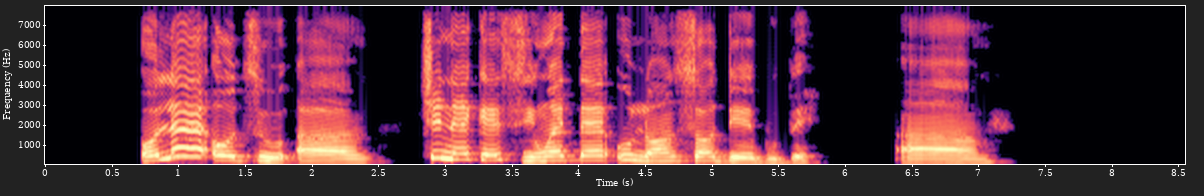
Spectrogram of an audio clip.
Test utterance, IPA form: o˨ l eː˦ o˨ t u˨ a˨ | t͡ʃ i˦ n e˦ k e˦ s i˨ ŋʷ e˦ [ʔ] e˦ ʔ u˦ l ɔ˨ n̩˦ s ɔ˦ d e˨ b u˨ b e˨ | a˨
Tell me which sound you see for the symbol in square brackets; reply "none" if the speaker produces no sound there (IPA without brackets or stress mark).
t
